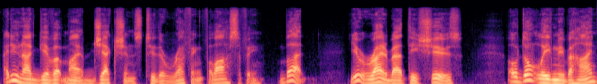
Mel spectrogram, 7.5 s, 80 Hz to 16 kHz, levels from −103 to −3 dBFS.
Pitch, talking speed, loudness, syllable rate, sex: 115 Hz, 185 wpm, -20 LUFS, 5.6 syllables/s, male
